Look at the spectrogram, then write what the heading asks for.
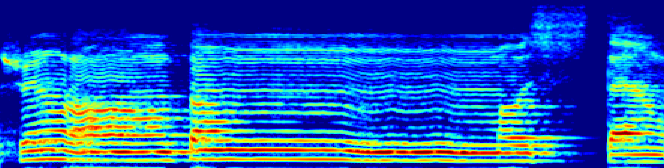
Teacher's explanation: Tanwin bertemu mim guna idgham bi guna. Didengungkan, dimasukkan ke mim dan didengungkan.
